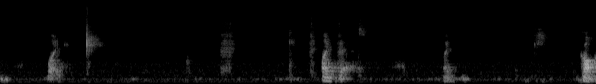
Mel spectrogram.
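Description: A young woman speaks briefly and quietly, close by.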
